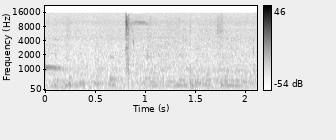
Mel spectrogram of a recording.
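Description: Low cooing bird calls in the background, with a short chirp at the start and a single sharp click a little under a second in.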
